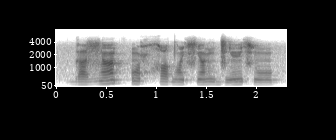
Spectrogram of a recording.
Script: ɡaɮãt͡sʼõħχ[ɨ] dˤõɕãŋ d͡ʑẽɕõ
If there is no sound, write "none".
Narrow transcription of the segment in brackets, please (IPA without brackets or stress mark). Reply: ɨ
